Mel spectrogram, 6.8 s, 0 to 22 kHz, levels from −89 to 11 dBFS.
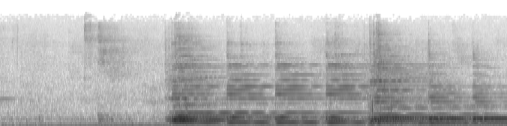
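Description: Throughout, the sound is dull and gurgling, with upper bands flickering out. That steady granular texture is likely MP2 compression, fitting about 80 kbps. At 0.40 to 0.55 s, 2.49 s and 4.89 to 5.22 s, DAB burbling adds brief blips of noise as reception bit errors corrupt single sub-bands. These bursts come and go, unlike the constant dullness.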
